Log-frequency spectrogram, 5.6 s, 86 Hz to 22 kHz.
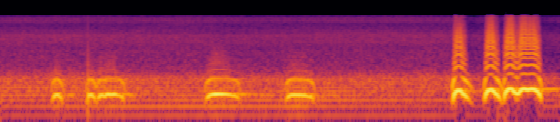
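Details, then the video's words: Great horned owl at night (11:20 PM CST, 25 January 2015) perched on the nest rails of an eagle nest, calling back and forth: four soft, low hoots over three seconds, then a burst of louder, harsher barking calls. "GHO COMES LOTS OF DIFFERENT SOUNDS"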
